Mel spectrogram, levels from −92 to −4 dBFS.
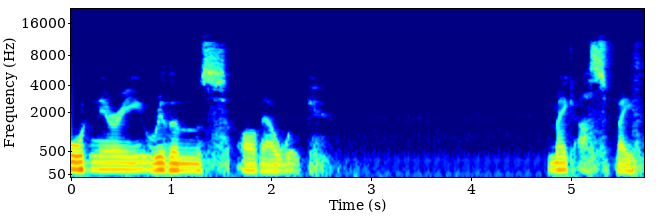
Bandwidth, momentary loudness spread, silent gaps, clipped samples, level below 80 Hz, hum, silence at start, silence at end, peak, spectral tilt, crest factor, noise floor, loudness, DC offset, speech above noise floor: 11.5 kHz; 17 LU; none; under 0.1%; -64 dBFS; 60 Hz at -60 dBFS; 0 s; 0 s; -14 dBFS; -6 dB/octave; 20 dB; -72 dBFS; -33 LUFS; under 0.1%; 40 dB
